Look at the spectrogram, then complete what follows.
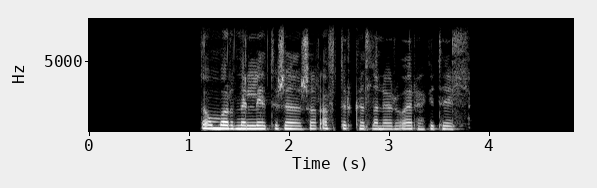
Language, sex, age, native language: Icelandic, female, 20-29, Icelandic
